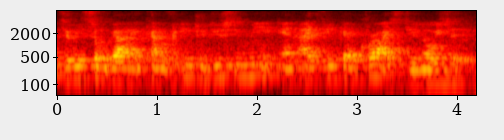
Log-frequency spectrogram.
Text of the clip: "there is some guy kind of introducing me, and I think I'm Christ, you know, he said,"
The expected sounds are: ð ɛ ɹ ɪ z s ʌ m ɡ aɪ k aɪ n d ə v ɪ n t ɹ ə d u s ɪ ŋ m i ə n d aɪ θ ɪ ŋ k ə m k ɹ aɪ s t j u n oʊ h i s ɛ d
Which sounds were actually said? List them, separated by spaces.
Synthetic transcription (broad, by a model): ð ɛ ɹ ɪ z s ʌ m ɡ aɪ k aɪ n d ə v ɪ n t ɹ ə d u s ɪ ŋ m i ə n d aɪ θ ɪ ŋ k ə k ɹ aɪ s t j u n oʊ h i s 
